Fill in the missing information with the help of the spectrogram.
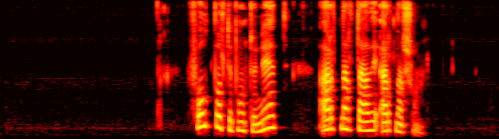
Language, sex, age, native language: Icelandic, female, 50-59, Icelandic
